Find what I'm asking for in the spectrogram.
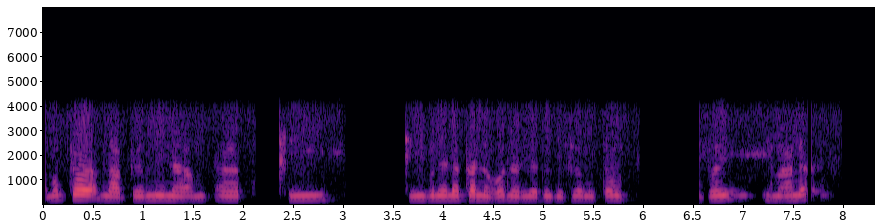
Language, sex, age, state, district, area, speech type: Manipuri, male, 60+, Manipur, Churachandpur, urban, conversation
